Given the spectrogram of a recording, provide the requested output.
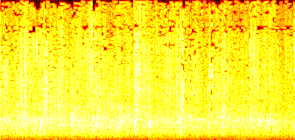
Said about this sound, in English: Let's give the Lord a hand of applause for that.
